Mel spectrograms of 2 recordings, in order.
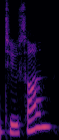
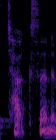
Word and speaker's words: Tucson: and not say it in my head when I write it I say it like that Tim I think I probably still like unless I'm like really thinking about I still say like toxin if I'm like that's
